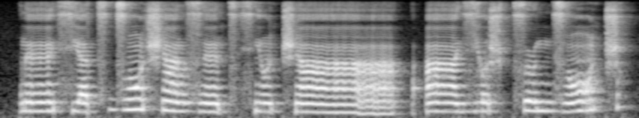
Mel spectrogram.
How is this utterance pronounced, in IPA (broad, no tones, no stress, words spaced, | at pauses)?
ɾɛ̃ːsʲat͡sd͡zɔ̃ ʃãlzɛ̃t͡ssʲɔ̃ t͡ʃãː | ʔãːzʲɔʃt͡sə˞nʲ zɔ̃t͡ʃ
